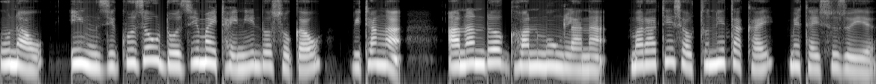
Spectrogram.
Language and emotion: Bodo, neutral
